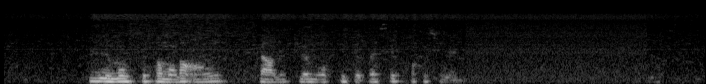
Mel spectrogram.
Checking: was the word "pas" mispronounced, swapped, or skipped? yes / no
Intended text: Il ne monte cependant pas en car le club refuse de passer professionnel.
yes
